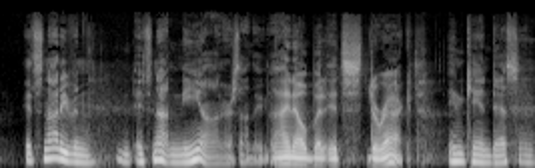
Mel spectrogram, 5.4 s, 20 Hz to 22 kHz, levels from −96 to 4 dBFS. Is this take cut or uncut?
cut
